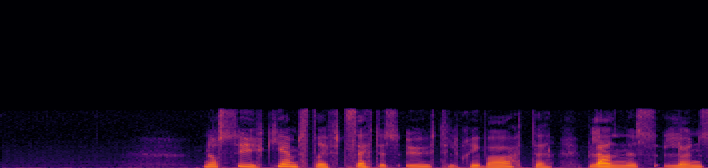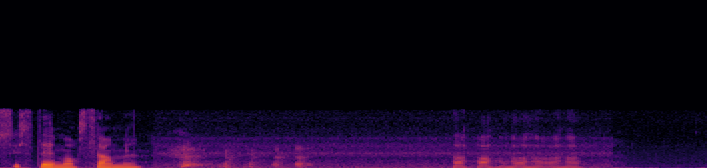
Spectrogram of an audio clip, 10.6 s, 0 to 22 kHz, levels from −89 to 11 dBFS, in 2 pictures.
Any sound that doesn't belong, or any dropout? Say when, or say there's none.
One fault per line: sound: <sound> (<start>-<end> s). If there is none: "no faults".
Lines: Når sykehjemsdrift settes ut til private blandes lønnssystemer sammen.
sound: laugh (6.6-7.7 s)
sound: laugh (8.7-9.7 s)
